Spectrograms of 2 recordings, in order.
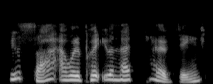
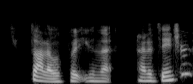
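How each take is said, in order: First: Stern, higher voice; strict tone. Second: Said in the usual way. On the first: Shown as a demonstration. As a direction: scold like a strict caretaker. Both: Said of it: "Can I actually get a strict tone for Sun?".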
